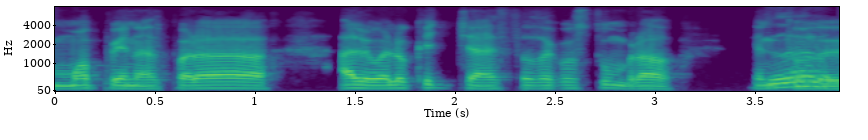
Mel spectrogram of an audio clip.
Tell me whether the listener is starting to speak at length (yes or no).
yes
